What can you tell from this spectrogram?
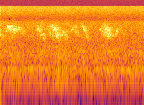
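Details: A quiet, even hum comes from a honey bee colony that is building up quickly. It holds steady throughout, with faint higher chirps flickering above it.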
